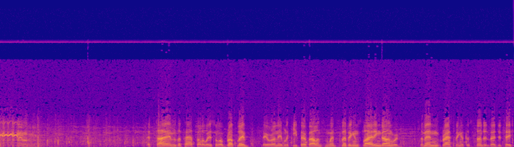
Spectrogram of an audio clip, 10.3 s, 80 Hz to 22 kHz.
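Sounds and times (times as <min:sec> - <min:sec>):
horse whinnying while led down a steep canyon descent: 0:00.0 - 0:01.2
horse hooves clopping on hard ground: 0:00.0 - 0:10.2
speech: 0:03.0 - 0:10.2.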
